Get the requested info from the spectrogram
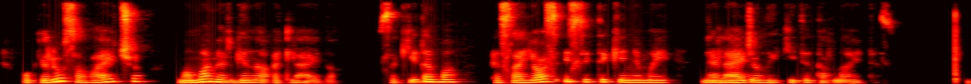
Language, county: Lithuanian, Vilnius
